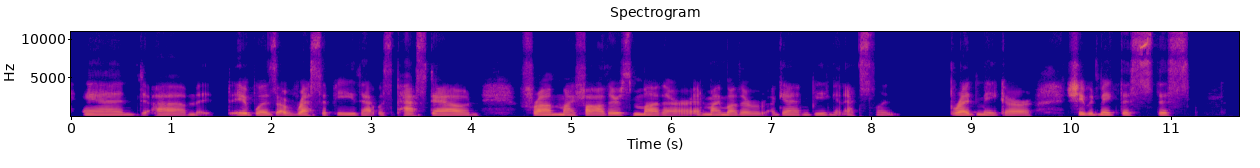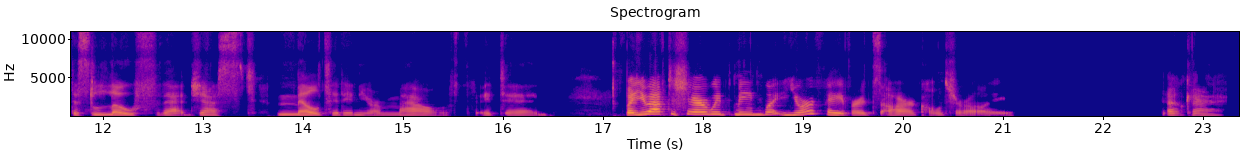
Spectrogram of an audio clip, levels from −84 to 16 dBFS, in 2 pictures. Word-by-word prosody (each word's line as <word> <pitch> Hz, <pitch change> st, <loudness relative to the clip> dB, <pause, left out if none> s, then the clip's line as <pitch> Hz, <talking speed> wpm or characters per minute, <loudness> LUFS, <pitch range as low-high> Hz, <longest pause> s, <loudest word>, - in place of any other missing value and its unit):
and, 130 Hz, -2 st, -4 dB
um, 125 Hz, -2 st, -3 dB
i -, -, -14 dB, 0.2 s
it 145 Hz, -1 st, -1 dB
was 135 Hz, -2 st, -1 dB
a 135 Hz, -, +2 dB
recipe 135 Hz, 0 st, -2 dB
that 120 Hz, -1 st, -4 dB
was 130 Hz, -2 st, -11 dB
passed 145 Hz, -1 st, -3 dB
down 130 Hz, -1 st, 0 dB, 0.4 s
from 130 Hz, -2 st, +1 dB
my 125 Hz, 0 st, -1 dB
father's 150 Hz, +5 st, -1 dB
mother, 120 Hz, -5 st, -2 dB
and 130 Hz, -1 st, -4 dB
my 125 Hz, 0 st, -1 dB
mother, 130 Hz, +2 st, -3 dB
again, 125 Hz, -1 st, -6 dB
being 120 Hz, 0 st, -8 dB
an -, -, -14 dB
excellent 125 Hz, 0 st, -10 dB, 0.5 s
bread 135 Hz, +1 st, +2 dB
maker, 115 Hz, -2 st, -3 dB, 0.3 s
she 155 Hz, -, +4 dB
would 135 Hz, -2 st, -4 dB
make 130 Hz, -2 st, -1 dB
this 130 Hz, -2 st, 0 dB
this 120 Hz, -1 st, -5 dB, 0.5 s
this -, -, -4 dB
loaf 130 Hz, +1 st, 0 dB
that 110 Hz, -2 st, -2 dB
just 120 Hz, -1 st, -5 dB, 0.2 s
melted 135 Hz, -2 st, +1 dB
in 115 Hz, -1 st, -6 dB
your 110 Hz, +1 st, -8 dB
mouth, 115 Hz, +1 st, -5 dB, 0.2 s
it 130 Hz, -1 st, -9 dB
did. 120 Hz, -, -9 dB, 0.8 s
But 250 Hz, 0 st, +12 dB
you 290 Hz, +4 st, +8 dB
have 315 Hz, 0 st, +12 dB
to 320 Hz, -, 0 dB
share 300 Hz, -2 st, +8 dB
with 295 Hz, -2 st, 0 dB
me 275 Hz, -1 st, +2 dB
what 285 Hz, -3 st, +1 dB
your 255 Hz, +11 st, +3 dB
favorites 230 Hz, -, +1 dB
are, 140 Hz, -2 st, -1 dB
culturally. 470 Hz, -3 st, -8 dB, 1.5 s
Okay. 195 Hz, -4 st, -5 dB
130 Hz, 135 wpm, -24 LUFS, 120-150 Hz, 1.5 s, But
